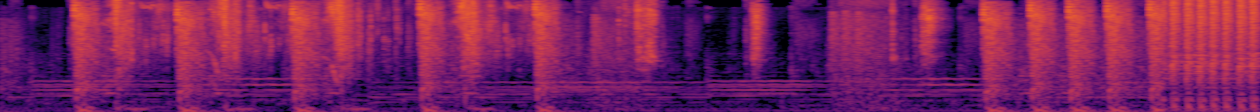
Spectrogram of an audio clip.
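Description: Bursts of gunfire from a Roblox shooter game, including a heavy minigun, sound as rapid clustered shots and crashes over a steady music bed, ending in a fast rattling volley.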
